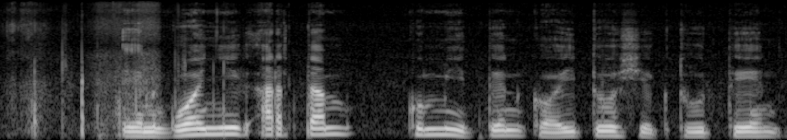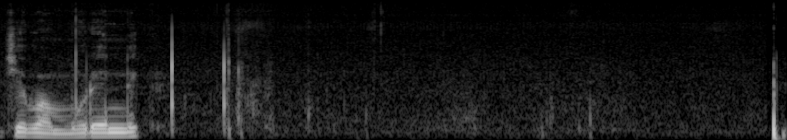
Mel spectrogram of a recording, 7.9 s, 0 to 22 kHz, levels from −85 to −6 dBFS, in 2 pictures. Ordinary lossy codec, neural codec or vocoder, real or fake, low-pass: none; none; real; none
